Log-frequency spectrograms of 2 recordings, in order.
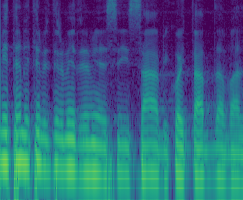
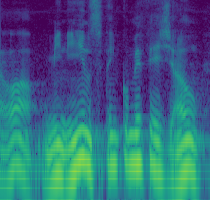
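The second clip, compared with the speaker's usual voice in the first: put-on scolding the boy; 4 dB louder than usual. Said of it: "pro senhor falar pra ele".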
